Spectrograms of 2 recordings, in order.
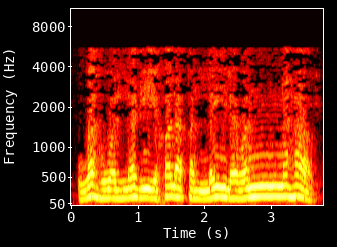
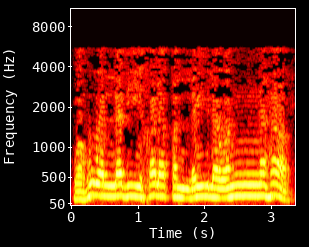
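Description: First: وهو as wahwa, h unvoweled; Qalun wahwa. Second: وهو as wa-huwa; Hafs reading wahuwa. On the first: Teacher shows Qalun's sukun on the ha, pron. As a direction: drop the vowel on the h in وهو. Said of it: "بإسكان الهاء". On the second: Teacher recites the Hafs form first, pron. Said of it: "قرأ قالون كلمة وهو". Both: Shown as a demonstration.

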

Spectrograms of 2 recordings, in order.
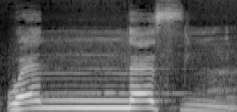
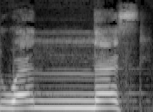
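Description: First: Slow chanted والنسل with a full final l; careful recitation, last consonant audible; clearly sounded lam. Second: والنسل with the closing l swallowed; faulty recitation, last consonant lost; dropped final lam. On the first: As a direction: hold the nasal n, then release both s and l. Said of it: "تحرص على اظهار الحرف". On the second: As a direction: say والنسل ending almost on the s. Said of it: "فين اللام؟". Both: Shown as a demonstration.

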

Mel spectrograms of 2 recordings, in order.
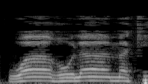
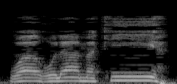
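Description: First: وغلامكيه stretched, kee-h ending; slow drawn demo. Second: وغلامكيه drawn out, mournful kee-h ending; slow lament demo. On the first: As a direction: chant وغلامكيه slowly like a lament. (وغلامكيه بمد بطيء كالندبة) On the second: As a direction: wail وغلامكيه slowly as a lament. (وغلامكيه بصوت ندبة ممدود) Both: Shown as a demonstration. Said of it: "فكيف ننطقها؟".

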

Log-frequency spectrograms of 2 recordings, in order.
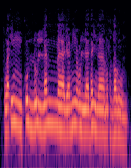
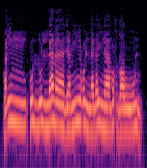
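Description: First: Said in the usual way. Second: لما with a single, undoubled m: "lamaa"; light meem in لما. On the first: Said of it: "قرأ قالون بتخفيف الميم من لما". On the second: Shown as a demonstration. Teacher shows Qalun's reading, لما with a single m. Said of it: "بتخفيف الميم من لما هكذا".

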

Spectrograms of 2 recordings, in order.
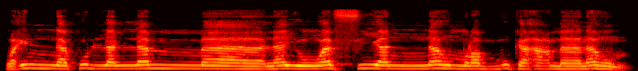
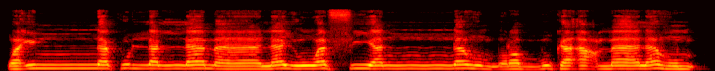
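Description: First: Said in the usual way. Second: لما recited with a single light م, slow and drawn out; light mim recited. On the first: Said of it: "بتخفيف الميم من لما". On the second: Shown as a demonstration. Teacher recites al-Duri's light لما, slow chant. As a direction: recite لما without doubling the م. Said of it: "هكذا".

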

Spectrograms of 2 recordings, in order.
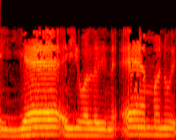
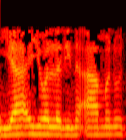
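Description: First: "Ya" and "amanu" bent from upright aa toward a flattened ae; bent vowels. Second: Said in the usual way. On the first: Shown as a demonstration. Teacher shows a reciter's error, bending "Ya" toward "yeah". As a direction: bend the long a in "Ya ayyuhalladhina amanu" toward "yeah". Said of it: "he bends the sound". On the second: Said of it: "So instead of saying".

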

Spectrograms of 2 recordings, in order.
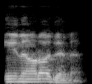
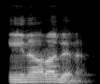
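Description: Both takes have the same delivery.

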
